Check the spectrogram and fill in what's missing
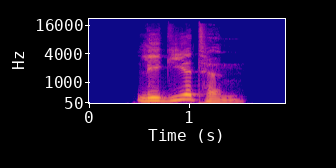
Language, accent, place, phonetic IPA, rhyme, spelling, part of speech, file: German, Germany, Berlin, [leˈɡiːɐ̯tn̩], -iːɐ̯tn̩, legierten, adjective / verb, De-legierten.ogg
- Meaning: inflection of legiert: 1. strong genitive masculine/neuter singular 2. weak/mixed genitive/dative all-gender singular 3. strong/weak/mixed accusative masculine singular 4. strong dative plural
